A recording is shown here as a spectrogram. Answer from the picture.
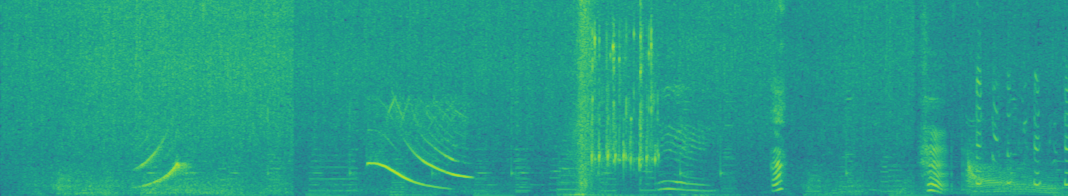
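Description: Cartoon thunderstorm sound effect: steady rain with low rolls of thunder, and several short high tones sliding up and down over it.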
